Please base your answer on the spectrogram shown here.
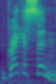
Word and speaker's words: Gregerson: It's Gregerson spelled like that implied he was like Scandinavian.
